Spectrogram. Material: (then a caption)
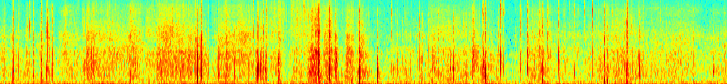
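Metal sequins. Long painted fingernails scratch and ruffle a large decorative pillow covered in rows of small silver metal sequins sewn onto fabric. The result is a quiet, continuous, prickly rustle of crinkling and scratching, broken by many sharp, bright clicks as the metal pieces flip and tap together.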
